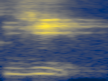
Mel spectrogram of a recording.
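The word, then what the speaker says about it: Ї: instead of one and it's pronounced as Yi and it's a symbol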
